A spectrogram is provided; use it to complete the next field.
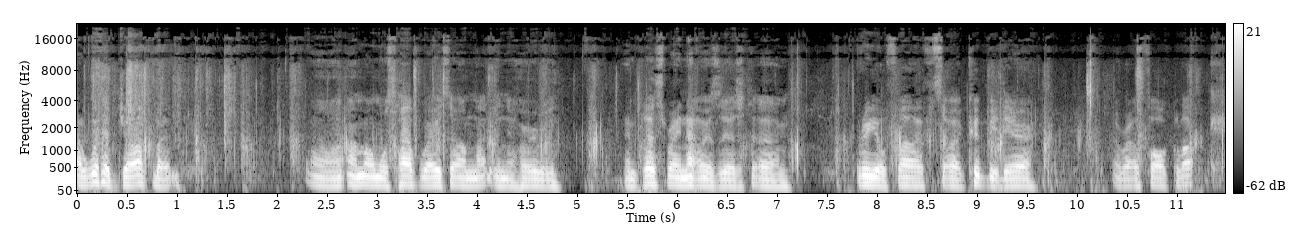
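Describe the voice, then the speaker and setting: A man with a medium-pitched voice speaks at a moderate pace with fairly even intonation and long, frequent pauses, over noticeable background noise. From Vietnam. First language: Vietnamese. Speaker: solo hiker vlogger. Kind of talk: casual vlog narration. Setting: outdoors on a hiking trail. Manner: halting, many fillers.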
